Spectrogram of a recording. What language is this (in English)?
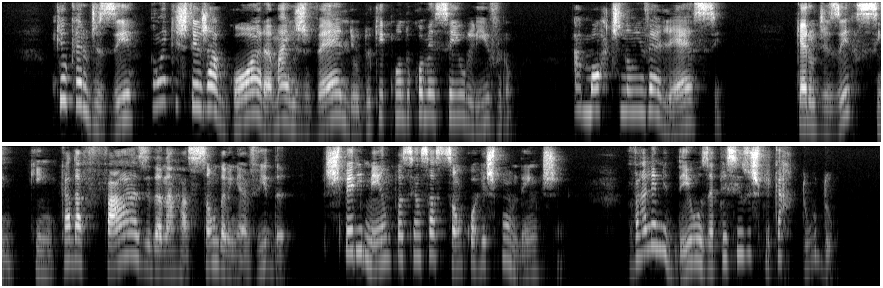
Portuguese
